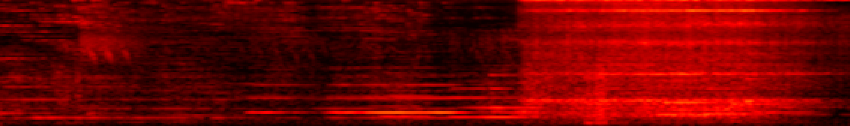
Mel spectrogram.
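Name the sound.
alarm clock ringing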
